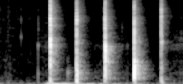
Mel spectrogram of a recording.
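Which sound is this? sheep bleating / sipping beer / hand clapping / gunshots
hand clapping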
